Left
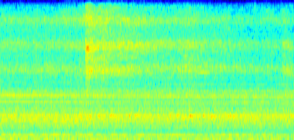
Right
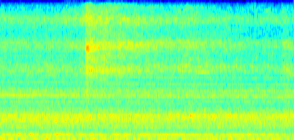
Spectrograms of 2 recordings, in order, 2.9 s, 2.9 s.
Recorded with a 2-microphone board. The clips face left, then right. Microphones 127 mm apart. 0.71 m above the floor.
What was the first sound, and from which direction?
Only background noise.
